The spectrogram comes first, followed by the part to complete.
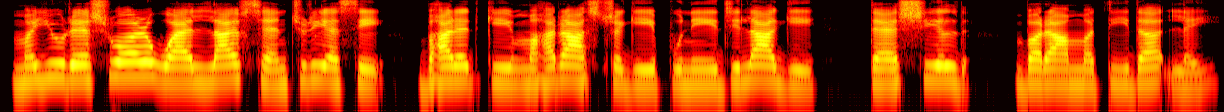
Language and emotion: Manipuri, neutral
